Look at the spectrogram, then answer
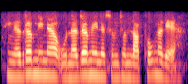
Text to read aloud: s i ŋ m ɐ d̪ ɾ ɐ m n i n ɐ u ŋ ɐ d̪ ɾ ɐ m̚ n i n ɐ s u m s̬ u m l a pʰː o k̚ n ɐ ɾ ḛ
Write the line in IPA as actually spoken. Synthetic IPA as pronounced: h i ŋ n ɐ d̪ ɾ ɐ m n i n ɐ u n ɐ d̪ ɾ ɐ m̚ n i n ɐ s u m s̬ u m l a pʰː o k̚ n ɐ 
